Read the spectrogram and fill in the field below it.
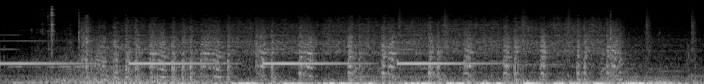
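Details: BMW X5 cranking with a fresh battery: steady rhythmic cranking with a few uneven catches and a chime, but it never runs. Not the starter; spark plugs suspected.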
